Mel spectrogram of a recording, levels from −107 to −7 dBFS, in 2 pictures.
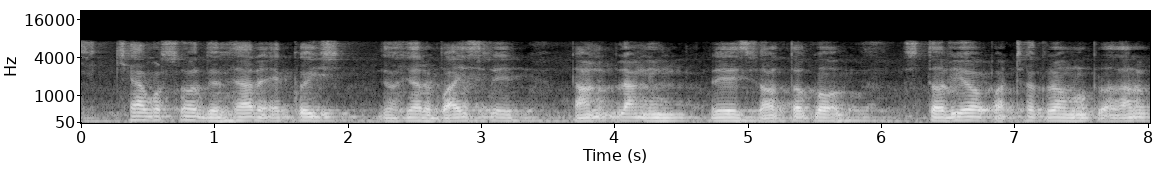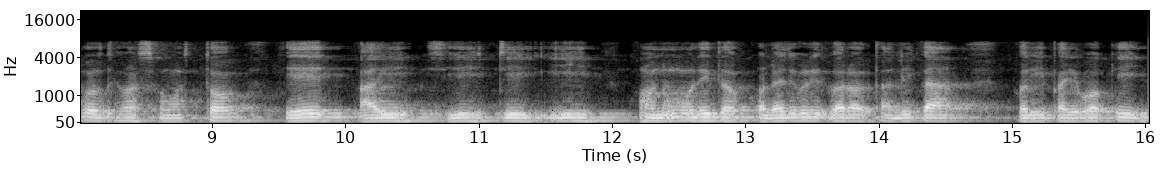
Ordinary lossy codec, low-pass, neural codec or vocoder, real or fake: none; 7.2 kHz; codec, 16 kHz, 4 kbps, FunCodec, trained on LibriTTS, 50 frames a second; fake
